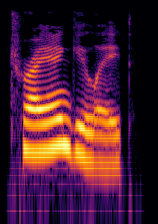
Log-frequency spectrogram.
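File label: "triangulate", British English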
